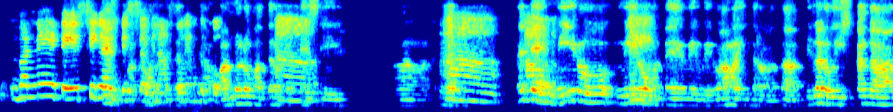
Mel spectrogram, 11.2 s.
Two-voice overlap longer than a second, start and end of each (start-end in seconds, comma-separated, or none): 1.3-2.5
